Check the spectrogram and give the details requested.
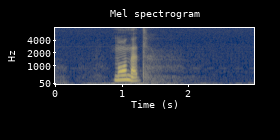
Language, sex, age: Norwegian, female, 26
